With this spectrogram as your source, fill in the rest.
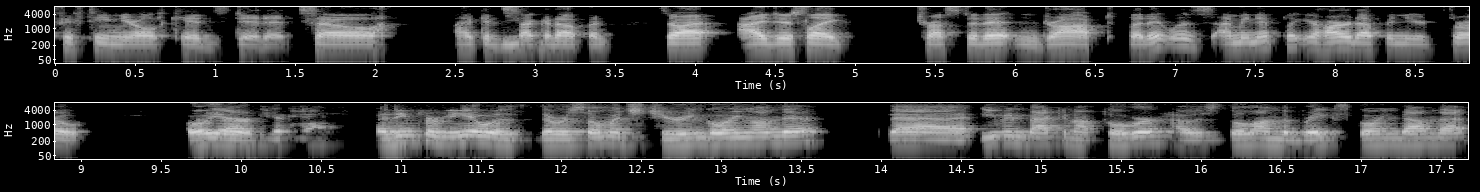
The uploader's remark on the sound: I caught up with the three of them via zoom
